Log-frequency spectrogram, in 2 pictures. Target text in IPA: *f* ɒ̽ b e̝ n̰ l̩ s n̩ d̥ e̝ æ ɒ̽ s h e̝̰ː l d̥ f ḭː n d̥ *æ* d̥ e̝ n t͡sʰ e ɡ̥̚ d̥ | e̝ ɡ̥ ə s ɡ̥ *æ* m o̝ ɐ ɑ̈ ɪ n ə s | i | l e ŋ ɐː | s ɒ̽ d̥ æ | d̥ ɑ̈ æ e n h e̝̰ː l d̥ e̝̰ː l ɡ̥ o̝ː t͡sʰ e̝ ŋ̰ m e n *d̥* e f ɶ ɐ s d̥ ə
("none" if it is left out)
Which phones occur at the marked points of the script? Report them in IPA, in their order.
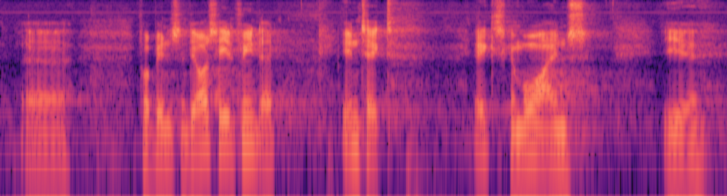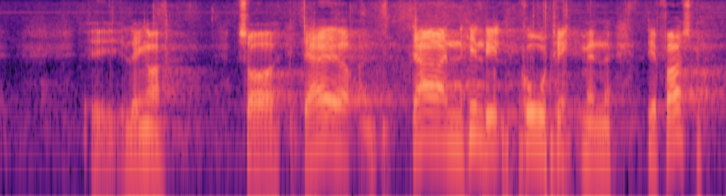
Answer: f, æ, æ, d̥

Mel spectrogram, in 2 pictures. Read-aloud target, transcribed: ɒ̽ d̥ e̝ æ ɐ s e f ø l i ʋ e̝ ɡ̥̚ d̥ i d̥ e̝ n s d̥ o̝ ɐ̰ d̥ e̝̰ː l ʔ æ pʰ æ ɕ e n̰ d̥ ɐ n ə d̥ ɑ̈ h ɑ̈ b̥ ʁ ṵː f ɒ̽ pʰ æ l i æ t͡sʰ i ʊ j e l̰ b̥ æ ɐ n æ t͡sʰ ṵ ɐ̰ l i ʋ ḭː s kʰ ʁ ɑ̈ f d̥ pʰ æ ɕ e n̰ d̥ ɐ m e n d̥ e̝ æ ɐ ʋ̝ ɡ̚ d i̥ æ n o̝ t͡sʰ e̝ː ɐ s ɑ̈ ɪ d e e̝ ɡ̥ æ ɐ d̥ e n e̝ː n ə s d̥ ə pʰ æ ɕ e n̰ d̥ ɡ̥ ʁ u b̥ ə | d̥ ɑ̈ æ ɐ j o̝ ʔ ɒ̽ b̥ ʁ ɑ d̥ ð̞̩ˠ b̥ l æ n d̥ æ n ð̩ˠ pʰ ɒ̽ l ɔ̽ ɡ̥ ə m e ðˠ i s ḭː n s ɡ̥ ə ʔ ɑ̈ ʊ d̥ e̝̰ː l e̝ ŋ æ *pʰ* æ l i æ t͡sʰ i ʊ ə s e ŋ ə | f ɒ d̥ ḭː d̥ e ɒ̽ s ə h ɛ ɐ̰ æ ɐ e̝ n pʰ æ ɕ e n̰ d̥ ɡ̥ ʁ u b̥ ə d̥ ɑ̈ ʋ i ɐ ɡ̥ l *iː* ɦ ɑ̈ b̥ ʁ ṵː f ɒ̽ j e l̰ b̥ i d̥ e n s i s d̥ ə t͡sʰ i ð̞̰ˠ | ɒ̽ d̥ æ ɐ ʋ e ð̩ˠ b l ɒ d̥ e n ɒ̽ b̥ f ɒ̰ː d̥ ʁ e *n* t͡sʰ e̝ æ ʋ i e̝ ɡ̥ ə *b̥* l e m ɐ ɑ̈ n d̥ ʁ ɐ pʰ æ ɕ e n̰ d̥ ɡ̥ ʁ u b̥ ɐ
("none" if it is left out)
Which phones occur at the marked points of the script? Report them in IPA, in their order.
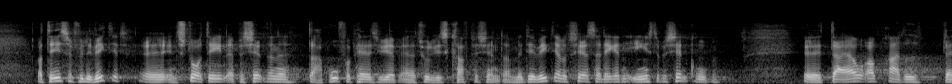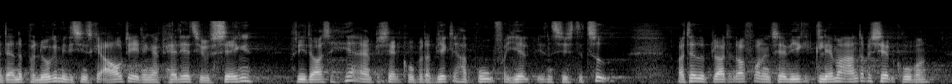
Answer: pʰ, i, ŋ, ɡ̥

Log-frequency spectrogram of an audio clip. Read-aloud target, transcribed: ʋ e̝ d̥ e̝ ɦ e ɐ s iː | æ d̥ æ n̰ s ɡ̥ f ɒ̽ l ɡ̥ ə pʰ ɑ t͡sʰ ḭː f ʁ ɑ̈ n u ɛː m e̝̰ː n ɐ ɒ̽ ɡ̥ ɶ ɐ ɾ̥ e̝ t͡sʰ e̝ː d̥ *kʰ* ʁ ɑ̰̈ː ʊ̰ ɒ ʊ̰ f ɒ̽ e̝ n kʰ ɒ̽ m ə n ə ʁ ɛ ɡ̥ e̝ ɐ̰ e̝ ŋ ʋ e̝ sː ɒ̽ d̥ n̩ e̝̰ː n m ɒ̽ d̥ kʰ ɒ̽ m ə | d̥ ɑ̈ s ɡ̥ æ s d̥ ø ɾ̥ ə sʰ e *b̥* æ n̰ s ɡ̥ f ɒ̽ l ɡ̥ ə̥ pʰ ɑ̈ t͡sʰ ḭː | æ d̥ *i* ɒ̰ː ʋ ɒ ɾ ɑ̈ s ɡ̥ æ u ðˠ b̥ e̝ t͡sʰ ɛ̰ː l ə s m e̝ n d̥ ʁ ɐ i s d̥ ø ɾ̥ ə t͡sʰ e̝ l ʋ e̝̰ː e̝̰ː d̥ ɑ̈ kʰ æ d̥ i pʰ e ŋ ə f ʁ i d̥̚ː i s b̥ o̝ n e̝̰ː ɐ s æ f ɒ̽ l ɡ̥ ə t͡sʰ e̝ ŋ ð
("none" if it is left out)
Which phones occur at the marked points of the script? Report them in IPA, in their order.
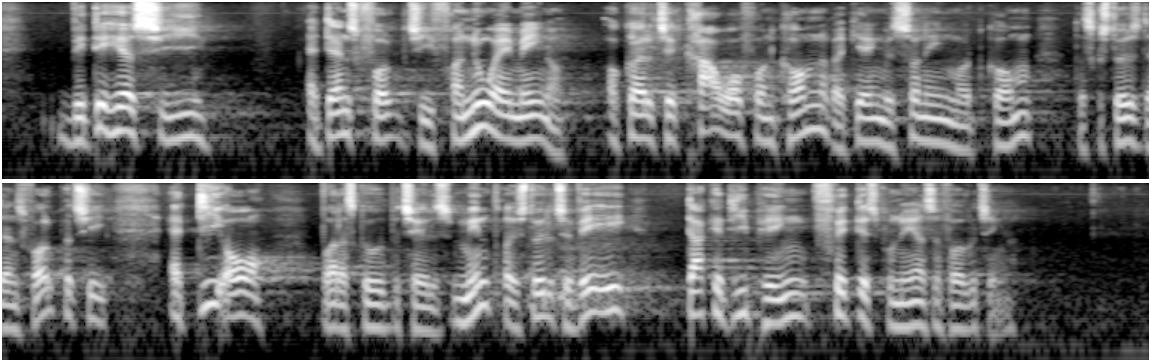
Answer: kʰ, d̥, i

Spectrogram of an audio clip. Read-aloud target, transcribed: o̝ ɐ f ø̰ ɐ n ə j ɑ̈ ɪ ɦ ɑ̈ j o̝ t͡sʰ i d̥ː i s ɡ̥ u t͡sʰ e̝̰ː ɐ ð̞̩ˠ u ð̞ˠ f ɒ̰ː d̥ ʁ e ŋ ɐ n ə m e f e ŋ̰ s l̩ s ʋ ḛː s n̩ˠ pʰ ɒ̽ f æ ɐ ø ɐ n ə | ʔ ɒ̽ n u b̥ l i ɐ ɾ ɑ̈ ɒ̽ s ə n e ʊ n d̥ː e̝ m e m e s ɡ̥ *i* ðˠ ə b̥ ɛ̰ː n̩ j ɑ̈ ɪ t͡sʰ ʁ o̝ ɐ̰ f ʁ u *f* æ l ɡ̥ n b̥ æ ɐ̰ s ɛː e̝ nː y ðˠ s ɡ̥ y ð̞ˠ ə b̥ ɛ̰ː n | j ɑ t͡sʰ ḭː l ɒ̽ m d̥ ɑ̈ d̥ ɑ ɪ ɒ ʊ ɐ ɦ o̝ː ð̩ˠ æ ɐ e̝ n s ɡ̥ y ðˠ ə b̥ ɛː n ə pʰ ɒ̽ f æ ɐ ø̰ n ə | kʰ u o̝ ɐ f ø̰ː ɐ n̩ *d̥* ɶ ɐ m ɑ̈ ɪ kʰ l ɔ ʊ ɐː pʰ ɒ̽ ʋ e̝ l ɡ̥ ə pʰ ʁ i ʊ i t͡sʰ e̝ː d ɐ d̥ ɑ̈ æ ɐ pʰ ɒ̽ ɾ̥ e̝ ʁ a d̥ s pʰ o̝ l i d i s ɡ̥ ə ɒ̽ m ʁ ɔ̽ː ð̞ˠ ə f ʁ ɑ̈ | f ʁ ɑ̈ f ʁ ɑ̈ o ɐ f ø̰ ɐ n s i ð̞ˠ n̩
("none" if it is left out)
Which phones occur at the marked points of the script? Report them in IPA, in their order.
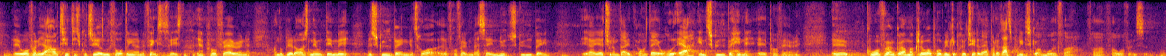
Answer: y, f, ɡ̥

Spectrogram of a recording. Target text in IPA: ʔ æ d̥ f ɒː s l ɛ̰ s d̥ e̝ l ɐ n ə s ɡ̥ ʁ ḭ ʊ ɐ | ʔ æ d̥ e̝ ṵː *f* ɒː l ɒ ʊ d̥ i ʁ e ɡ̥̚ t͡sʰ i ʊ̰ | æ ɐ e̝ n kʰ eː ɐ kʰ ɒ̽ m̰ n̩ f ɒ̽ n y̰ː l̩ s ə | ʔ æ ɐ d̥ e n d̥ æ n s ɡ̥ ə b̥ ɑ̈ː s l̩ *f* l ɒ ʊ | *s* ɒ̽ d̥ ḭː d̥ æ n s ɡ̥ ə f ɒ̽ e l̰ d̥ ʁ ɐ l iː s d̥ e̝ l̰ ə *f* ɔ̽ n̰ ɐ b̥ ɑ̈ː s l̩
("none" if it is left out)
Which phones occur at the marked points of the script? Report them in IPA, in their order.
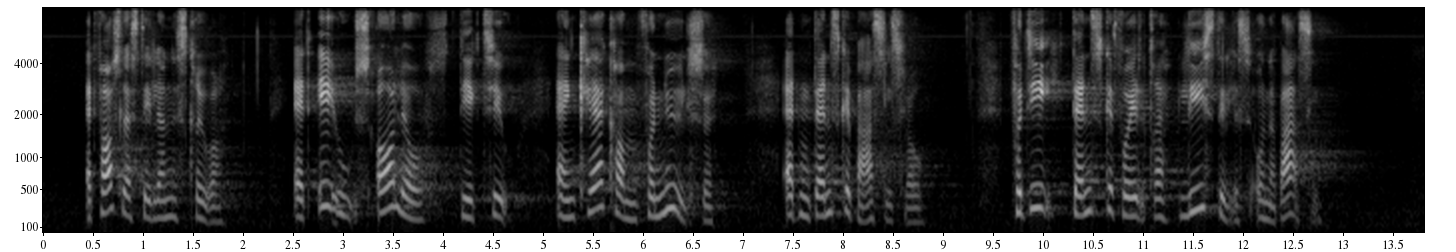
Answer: s, s, f, s

